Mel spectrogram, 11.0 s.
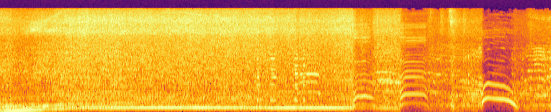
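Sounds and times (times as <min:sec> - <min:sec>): engine revving at high revs: 0:00.0 - 0:07.4.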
